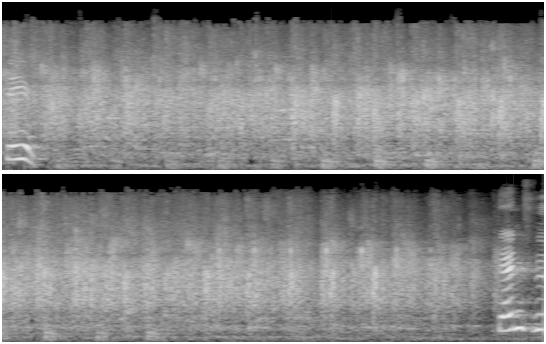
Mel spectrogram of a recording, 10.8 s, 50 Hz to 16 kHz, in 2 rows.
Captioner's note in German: Beifall BÜNDNIS 90/DIE GRÜNEN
